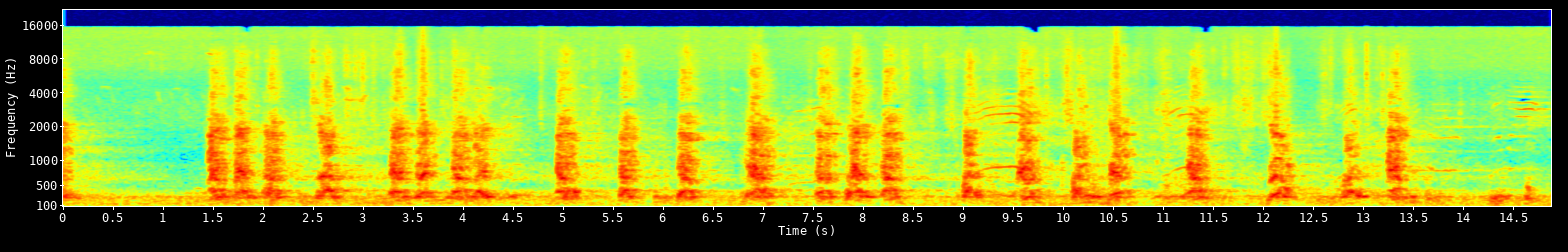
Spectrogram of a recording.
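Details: A dog barks during a big ball game at a service dog project in Ipswich, Massachusetts, USA, one September 2018 morning; sharp, loud barks come in irregular runs, often doubled or tripled, with brief whines between.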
